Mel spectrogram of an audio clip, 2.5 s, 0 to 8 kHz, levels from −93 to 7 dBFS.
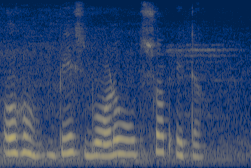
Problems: none marked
